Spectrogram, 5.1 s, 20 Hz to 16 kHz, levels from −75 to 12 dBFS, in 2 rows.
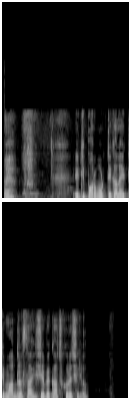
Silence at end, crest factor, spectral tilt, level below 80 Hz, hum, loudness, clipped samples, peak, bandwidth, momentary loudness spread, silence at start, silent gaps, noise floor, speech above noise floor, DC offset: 0.8 s; 18 dB; -5 dB/octave; -56 dBFS; none; -18 LUFS; under 0.1%; -2 dBFS; 7.4 kHz; 16 LU; 0.05 s; none; -60 dBFS; 42 dB; under 0.1%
